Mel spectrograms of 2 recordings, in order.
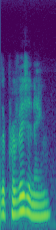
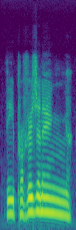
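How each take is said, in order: First: It is read in a plain, ordinary tone. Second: It is announced in a grand, dramatic tone.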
